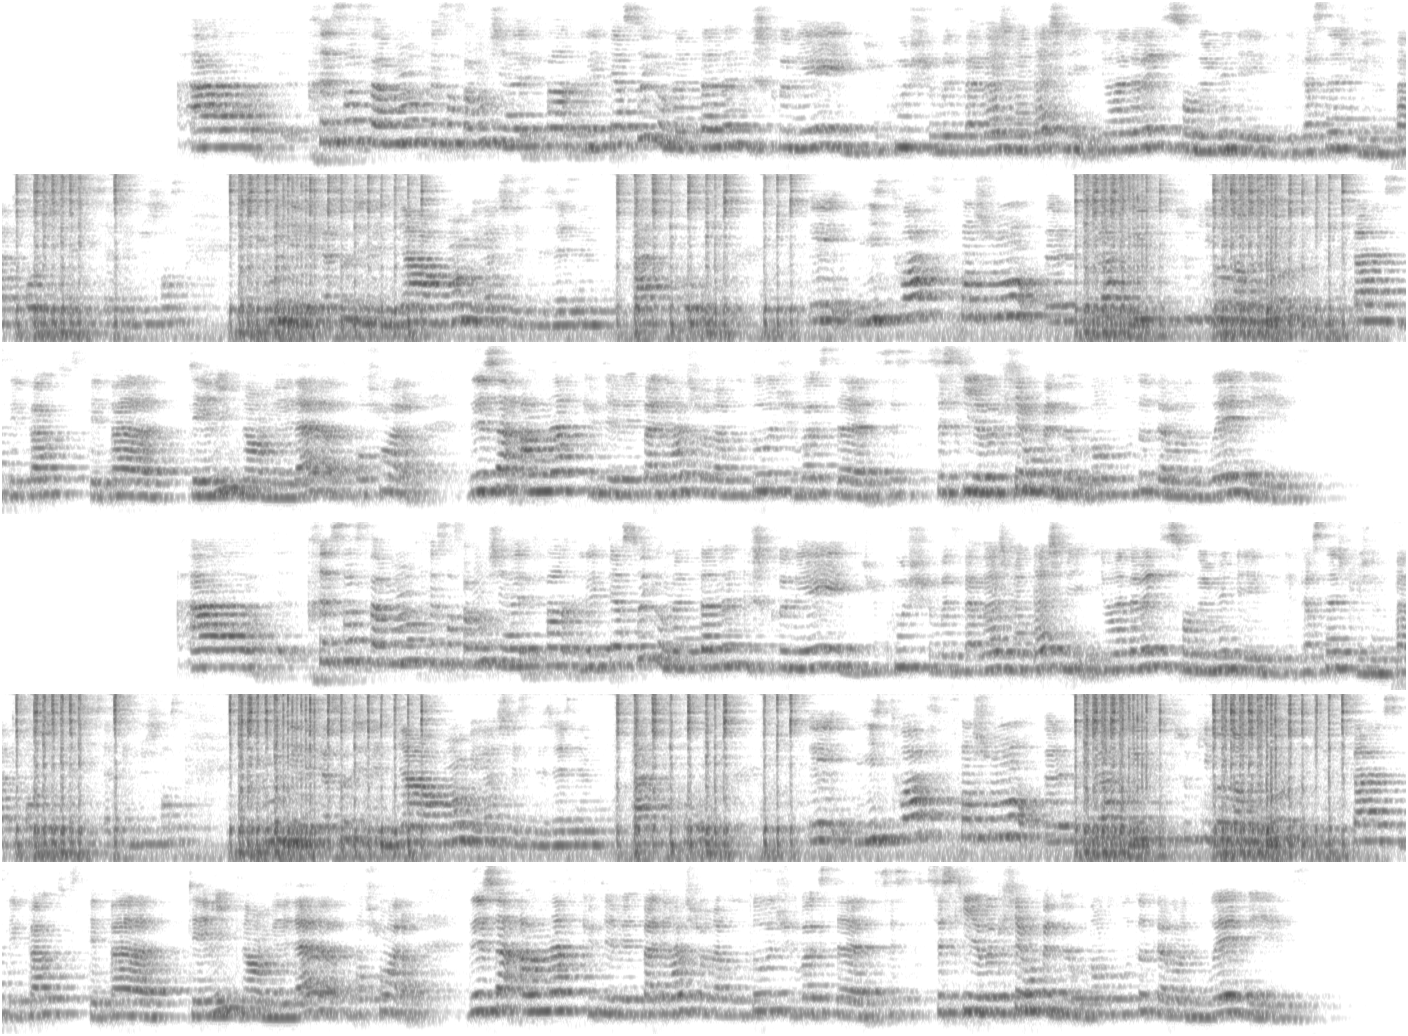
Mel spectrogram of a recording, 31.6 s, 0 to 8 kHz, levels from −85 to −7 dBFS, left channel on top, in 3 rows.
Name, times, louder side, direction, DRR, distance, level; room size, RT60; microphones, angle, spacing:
voice 1, 1.3-16.2 16.6-30.9, equal, 65° right, -3 dB, 2.0 m, -45 dB
Camera, 10.5-11.5 12.2-13.7 14.1-14.2 15.1-16.7 18.6-19.3 19.6-20.8, right 5 dB, 20° right, 0.3 m, -37 dB
5.0 x 5.0 x 4.7 m, 0.90 s
head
